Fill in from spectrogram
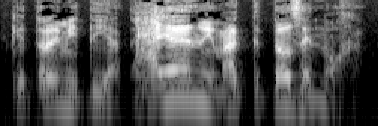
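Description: Lively high-voiced Mexican comedy host. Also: male voice, fast, no echo, clean studio sound. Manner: joking, animated, slangy, doing voices. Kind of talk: comedic storytelling on radio.

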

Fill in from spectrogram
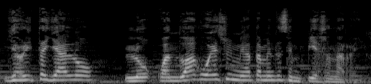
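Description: A man's voice: high voice, quick pace. A man hosting a podcast as a business coach, giving a motivational talk and acting out voices as he tells stories. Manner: animated, acts out his children's voices. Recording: music bed underneath.

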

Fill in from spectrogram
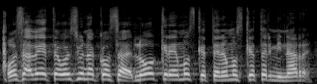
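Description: A man's voice: high voice, quick pace. A man with a Mexican Spanish accent in a casual panel chat, telling stories and acting out what people said. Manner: animated storyteller who acts out quotes.

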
